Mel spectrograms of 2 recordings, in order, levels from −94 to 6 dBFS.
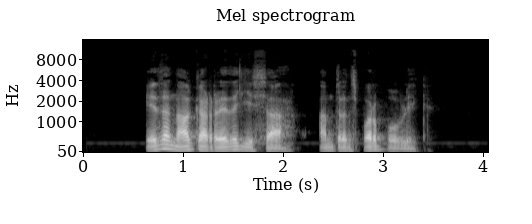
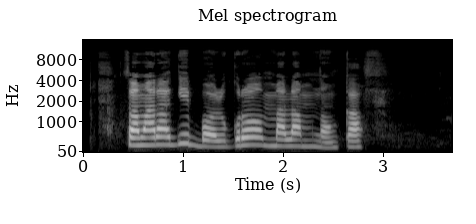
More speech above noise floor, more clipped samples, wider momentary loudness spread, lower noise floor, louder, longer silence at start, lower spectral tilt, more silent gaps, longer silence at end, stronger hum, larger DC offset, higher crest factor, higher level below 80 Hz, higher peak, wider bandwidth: first, 58 dB vs 51 dB; neither; first, 14 LU vs 10 LU; about the same, -78 dBFS vs -80 dBFS; first, -21 LUFS vs -30 LUFS; first, 0.65 s vs 0.45 s; first, -9 dB/octave vs -4 dB/octave; neither; second, 0.7 s vs 0.9 s; neither; neither; about the same, 20 dB vs 20 dB; first, -46 dBFS vs under -90 dBFS; first, -2 dBFS vs -10 dBFS; second, 6.4 kHz vs 11 kHz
